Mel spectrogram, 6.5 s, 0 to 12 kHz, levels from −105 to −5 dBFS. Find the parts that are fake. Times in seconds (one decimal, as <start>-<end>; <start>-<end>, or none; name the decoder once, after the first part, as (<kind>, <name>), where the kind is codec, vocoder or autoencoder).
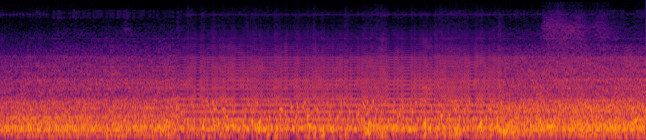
1.8-5.0 (vocoder, Vocos)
